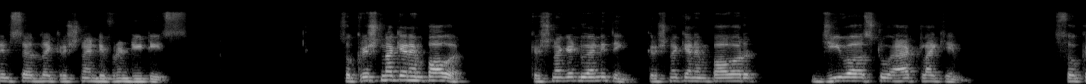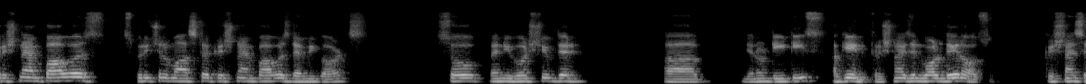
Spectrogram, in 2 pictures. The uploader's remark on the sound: Zoom platform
